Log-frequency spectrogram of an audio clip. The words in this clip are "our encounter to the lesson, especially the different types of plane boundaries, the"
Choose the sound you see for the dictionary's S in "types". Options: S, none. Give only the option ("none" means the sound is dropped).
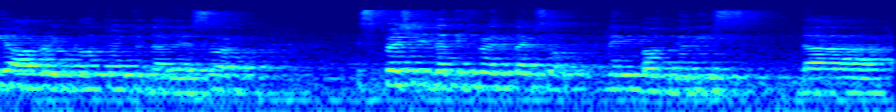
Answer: S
